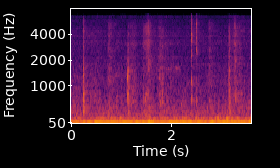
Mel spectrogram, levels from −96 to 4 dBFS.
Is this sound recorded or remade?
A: remade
